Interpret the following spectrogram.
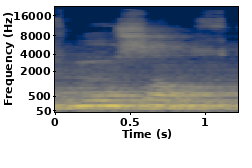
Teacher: Jadi ketika dibaca harus nampak suara desisnya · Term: sifat sofir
